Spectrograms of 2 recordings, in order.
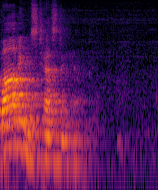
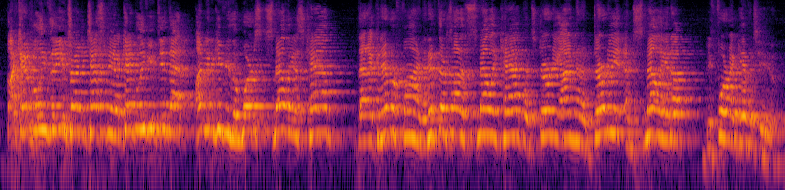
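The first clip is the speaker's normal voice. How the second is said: much higher, louder angry yelling; furious rant; 7 semitones higher, 3 dB louder than usual. Retold or imitated. Louis to Bobby, furious yelling about the worst cab. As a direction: rage at him, voice pitched way up.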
